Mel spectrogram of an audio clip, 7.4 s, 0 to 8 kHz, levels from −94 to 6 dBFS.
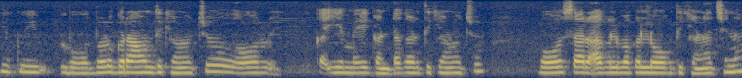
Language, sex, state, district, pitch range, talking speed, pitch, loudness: Garhwali, female, Uttarakhand, Tehri Garhwal, 200-225 Hz, 170 wpm, 210 Hz, -17 LUFS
